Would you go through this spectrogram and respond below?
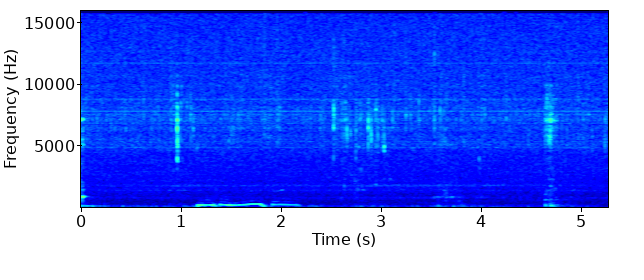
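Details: Humpback whale underwater at Silver Bank, Dominican Republic, April 2015, while a mother nurses her calf with an escort nearby. A brief wavering moan of about one second rises and dips, then low crackling and gurgling water noise follows.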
